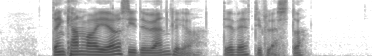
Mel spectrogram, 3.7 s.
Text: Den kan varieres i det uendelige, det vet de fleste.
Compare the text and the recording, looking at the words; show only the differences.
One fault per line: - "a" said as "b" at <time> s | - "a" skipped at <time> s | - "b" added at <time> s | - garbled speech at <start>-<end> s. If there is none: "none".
none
